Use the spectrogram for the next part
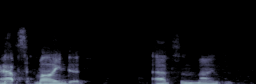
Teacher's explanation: They're just nt, did. But then ab is stressed, but it's not as stressed as mind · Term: secondary stress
